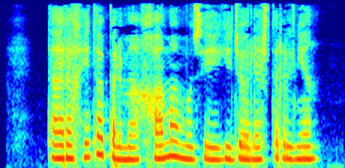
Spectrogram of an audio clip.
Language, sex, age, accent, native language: Uzbek, female, 18-24, Sirdaryo, Uzbek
